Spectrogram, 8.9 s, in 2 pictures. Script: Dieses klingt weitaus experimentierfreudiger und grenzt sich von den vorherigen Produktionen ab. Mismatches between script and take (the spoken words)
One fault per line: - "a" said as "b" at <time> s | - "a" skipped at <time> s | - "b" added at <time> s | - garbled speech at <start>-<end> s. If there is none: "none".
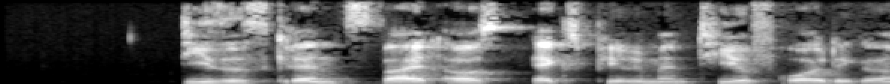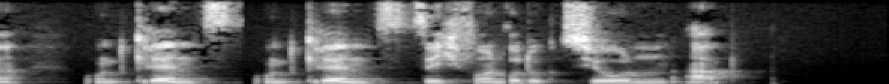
- "klingt" said as "grenzt" at 1.4 s
- "und grenzt" added at 5.7 s
- "den vorherigen" skipped at 7.0 s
